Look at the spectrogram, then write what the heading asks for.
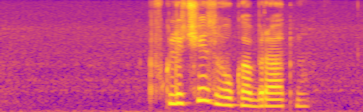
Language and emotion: Russian, sad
